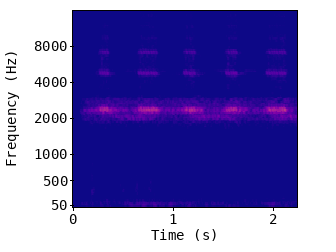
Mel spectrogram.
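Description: Cricket chirping: a high, pulsing chirp repeated about twice a second.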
